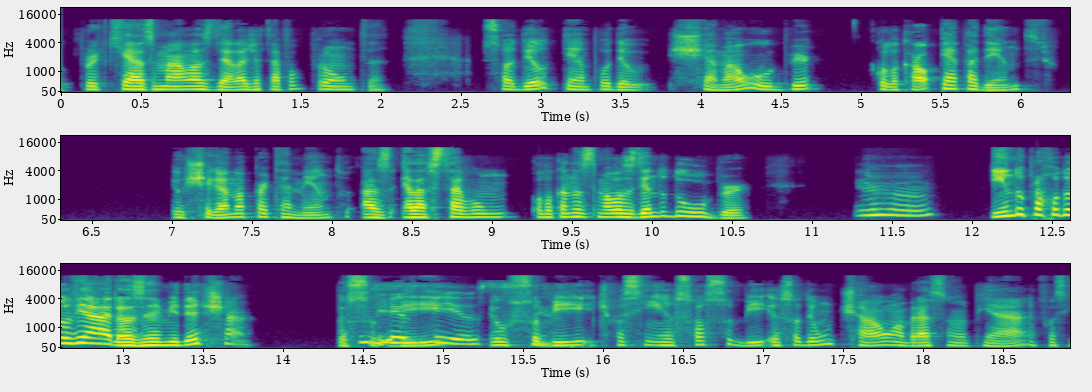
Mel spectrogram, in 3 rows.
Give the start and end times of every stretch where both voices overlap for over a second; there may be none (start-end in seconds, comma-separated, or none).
14.5-15.7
